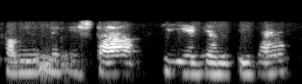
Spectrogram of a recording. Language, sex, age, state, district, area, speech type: Urdu, female, 45-60, Bihar, Gaya, urban, conversation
